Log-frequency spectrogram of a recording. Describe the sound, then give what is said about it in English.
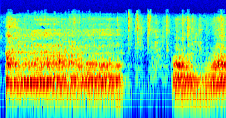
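A mother dog growling at her puppy: a low, rough, sustained rumble that breaks off after about a second and a half, then resumes as a second shorter growl. “Yeah, that's a common sound here. That's a mother dog giving the little one shit for something.”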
